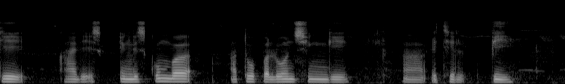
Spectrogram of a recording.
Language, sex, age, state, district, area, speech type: Manipuri, male, 18-30, Manipur, Tengnoupal, rural, spontaneous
